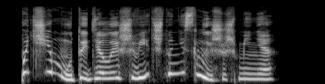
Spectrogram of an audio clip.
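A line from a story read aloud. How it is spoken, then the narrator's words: Indignant question. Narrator (Russian): возмущенно спросила мисс Оливия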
